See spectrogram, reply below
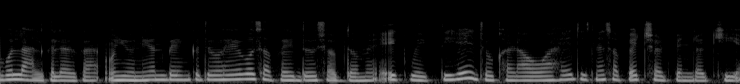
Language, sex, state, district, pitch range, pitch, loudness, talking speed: Hindi, female, Bihar, Bhagalpur, 185-215 Hz, 200 Hz, -31 LUFS, 220 wpm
